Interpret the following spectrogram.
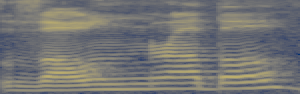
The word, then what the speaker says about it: vulnerable: ask about um so it looks like vulnerable um and you can say it that way that sounds like vulner uh first syllable stress on vol but people will often reduce it to vulnerable vulnerable where instead of norable they'll do kind of more like vol reduce it down to three syllables vulnerable so the neura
